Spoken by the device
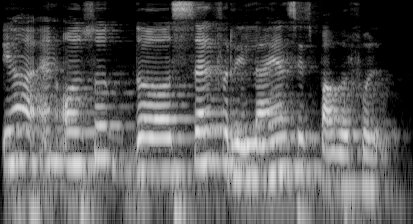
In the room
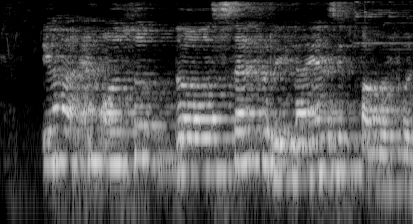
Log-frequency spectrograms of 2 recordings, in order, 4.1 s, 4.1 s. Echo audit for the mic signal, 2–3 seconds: echo only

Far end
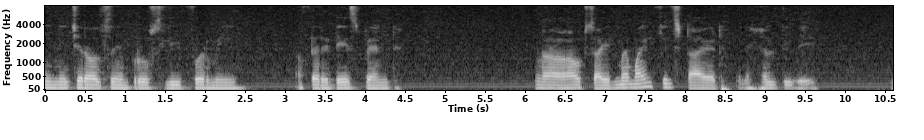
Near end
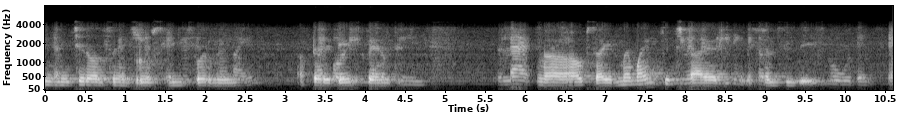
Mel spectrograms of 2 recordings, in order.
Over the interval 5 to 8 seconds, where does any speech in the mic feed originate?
both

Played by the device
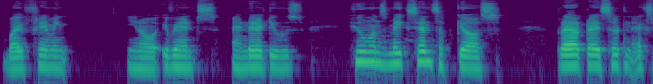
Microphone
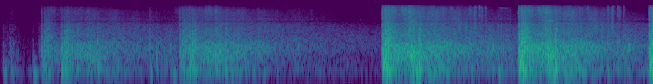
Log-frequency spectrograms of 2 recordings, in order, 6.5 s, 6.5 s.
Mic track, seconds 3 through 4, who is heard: neither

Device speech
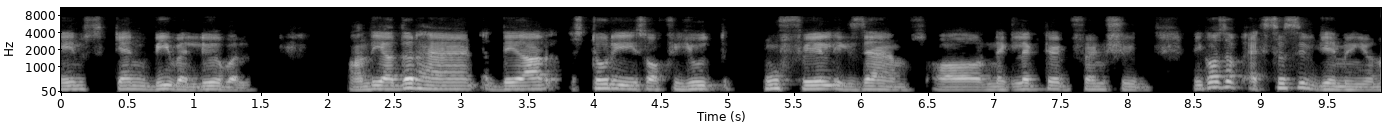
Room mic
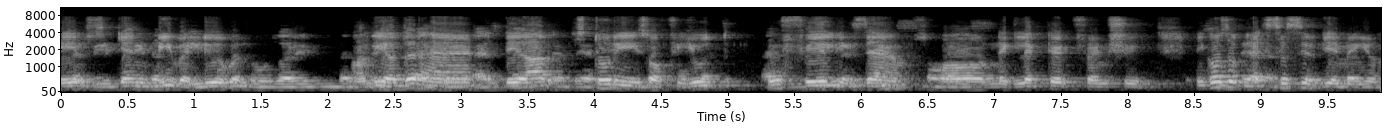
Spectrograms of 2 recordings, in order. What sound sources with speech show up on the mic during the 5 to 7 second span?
both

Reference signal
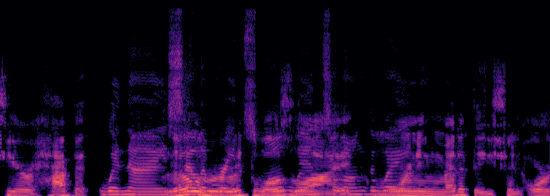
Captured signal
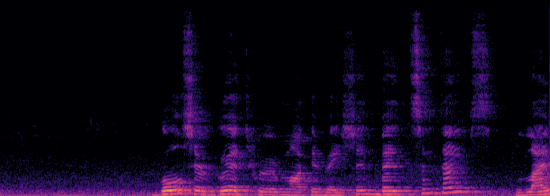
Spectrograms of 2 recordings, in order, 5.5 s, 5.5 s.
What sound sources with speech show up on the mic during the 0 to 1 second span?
neither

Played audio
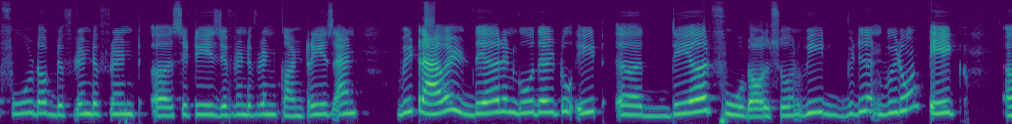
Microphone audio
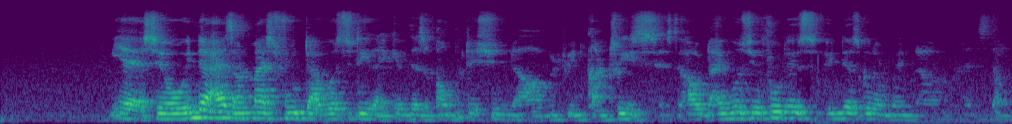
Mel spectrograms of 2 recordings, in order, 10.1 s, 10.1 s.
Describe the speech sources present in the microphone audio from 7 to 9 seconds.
user only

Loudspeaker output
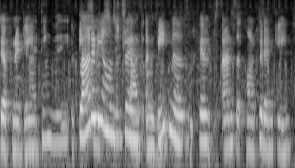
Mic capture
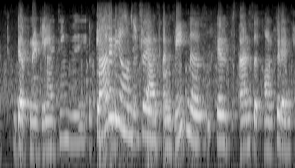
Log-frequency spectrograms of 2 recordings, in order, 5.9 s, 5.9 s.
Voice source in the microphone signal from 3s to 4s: echo only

